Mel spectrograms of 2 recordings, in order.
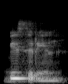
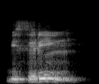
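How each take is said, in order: First: Visiting correctly stressed on VIS, VIS-it-ing; stress on first syllable. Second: Visiting wrongly stressed in the middle, vi-SIT-ing; stress on second syllable. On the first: Teacher gives the real pronunciation of visiting, first-syllable stress. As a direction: hit the first syllable of visiting, let the rest fall. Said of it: "Pero la pronunciación es". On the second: Teacher shows visiting if accented second, second-syllable stress. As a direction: move the weight onto the second syllable of visiting. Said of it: "si lo tuviera en la segunda".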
